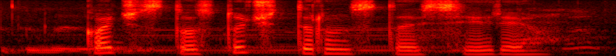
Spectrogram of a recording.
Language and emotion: Russian, neutral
